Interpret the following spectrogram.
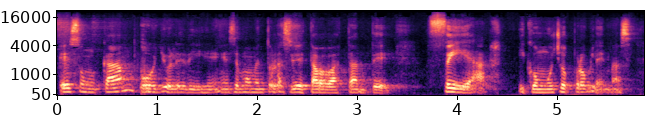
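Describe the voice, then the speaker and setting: A woman pastor, giving an emotional personal testimony and softly acting out the dialogue she recounts. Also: low-pitched, fairly even intonation, moderate pace. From Dominican Republic. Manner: storytelling, acting out quoted dialogue in a hushed voice.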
